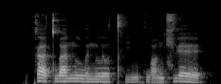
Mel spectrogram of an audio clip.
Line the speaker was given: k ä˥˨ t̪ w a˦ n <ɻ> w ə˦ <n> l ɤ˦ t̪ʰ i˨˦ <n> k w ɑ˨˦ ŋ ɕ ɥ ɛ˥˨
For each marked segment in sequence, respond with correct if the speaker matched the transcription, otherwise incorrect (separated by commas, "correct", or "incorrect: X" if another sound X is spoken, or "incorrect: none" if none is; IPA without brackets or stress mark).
incorrect: l, correct, incorrect: ŋ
